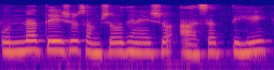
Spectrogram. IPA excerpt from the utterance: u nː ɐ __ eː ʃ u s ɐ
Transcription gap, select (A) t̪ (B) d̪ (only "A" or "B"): A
